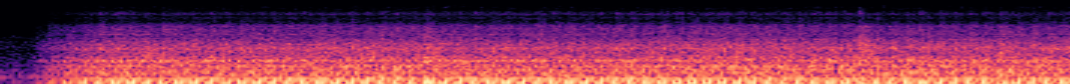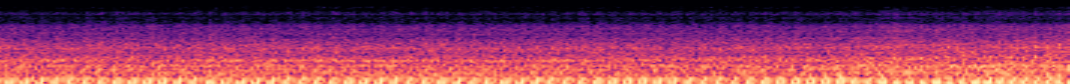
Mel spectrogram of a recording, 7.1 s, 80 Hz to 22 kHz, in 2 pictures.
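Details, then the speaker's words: Craftsman DLT3000 lawn tractor engine, after coil, fuel filter and carb work: steady but uneven, lumpy, slightly hunting beat. It still runs poorly, fine at full throttle but the idle is really bad. The owner plans a valve adjustment. "Well, I still don't like the way it's running. Uh, I think I'm going to do a valve adjustment on it and see if that makes any improvement."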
